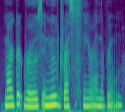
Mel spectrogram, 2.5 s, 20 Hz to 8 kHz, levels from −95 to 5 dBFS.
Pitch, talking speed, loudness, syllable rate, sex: 205 Hz, 190 wpm, -14 LUFS, 6.0 syllables/s, female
